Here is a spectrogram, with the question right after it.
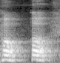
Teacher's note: ह जब हम बोलते हैं तो ये कंठ के भीतर से आवाज आती है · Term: हल्का हा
